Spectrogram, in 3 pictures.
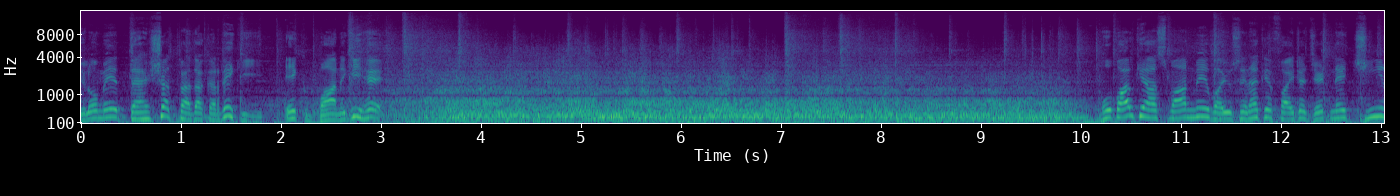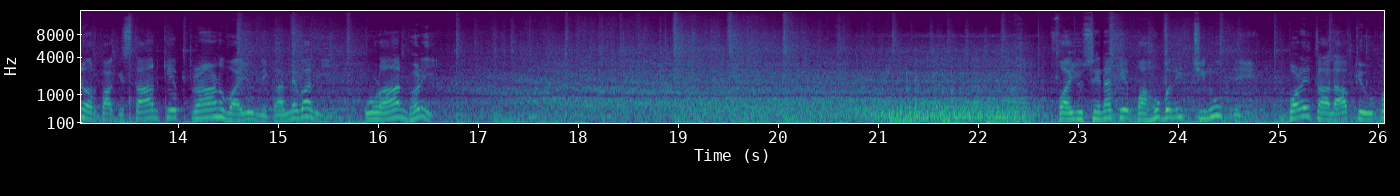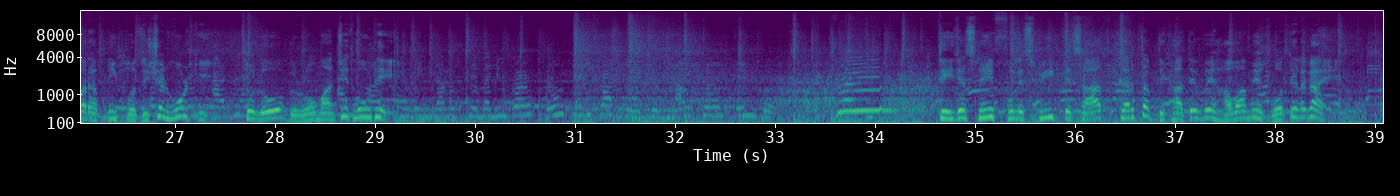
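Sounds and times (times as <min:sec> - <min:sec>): jet engine rush: 0:01.9 - 0:10.2, 0:15.1 - 0:25.0, 0:32.6 - 0:38.8.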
